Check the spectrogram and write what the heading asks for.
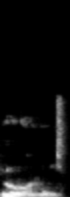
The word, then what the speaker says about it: Dawns: Pathways and Dance, right? Pathways and Dawns. Yeah. Dawns, pronounced correctly, yeah.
